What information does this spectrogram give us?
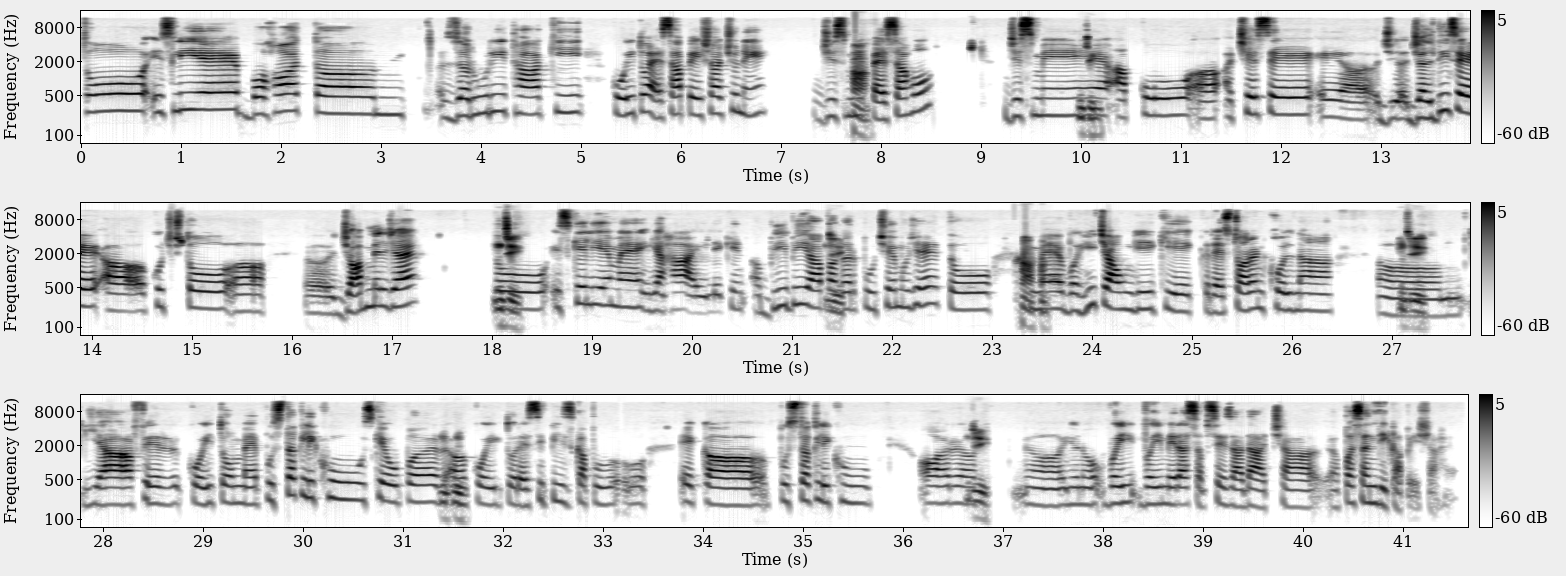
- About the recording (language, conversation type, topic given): Hindi, unstructured, आपका सपनों का काम या पेशा कौन सा है?
- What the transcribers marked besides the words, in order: static; other background noise; in English: "जॉब"; in English: "रेसिपीज़"; distorted speech; in English: "यू नो"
